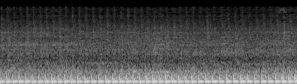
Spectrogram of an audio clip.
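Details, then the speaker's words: Honda ADV160 scooter with rebuilt top end (sold as super stock, found ported with stock cams, new head, tensioner oiled), loud pipe, odometer 37 km: loud steady exhaust thrum, no ticking or clatter on top; normal idle. "Naka-pipe siya mga sir, kaya parang kala nyo medyo maingay pa."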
